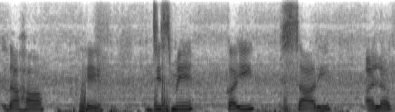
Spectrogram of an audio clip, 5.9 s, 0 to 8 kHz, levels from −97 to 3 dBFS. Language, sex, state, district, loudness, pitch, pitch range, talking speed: Hindi, female, Madhya Pradesh, Dhar, -14 LUFS, 225 Hz, 220-240 Hz, 60 wpm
